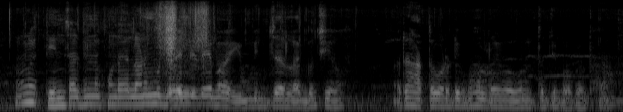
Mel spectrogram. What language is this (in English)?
Odia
